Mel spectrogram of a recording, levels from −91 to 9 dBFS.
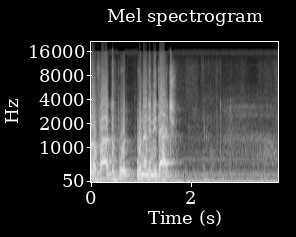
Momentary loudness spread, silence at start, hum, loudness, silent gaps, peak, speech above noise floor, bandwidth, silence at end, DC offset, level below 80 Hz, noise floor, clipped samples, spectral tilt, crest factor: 24 LU; 0 s; none; -6 LUFS; none; 0 dBFS; 24 dB; 16.5 kHz; 0 s; 8%; -26 dBFS; -30 dBFS; 1%; -5.5 dB/octave; 8 dB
